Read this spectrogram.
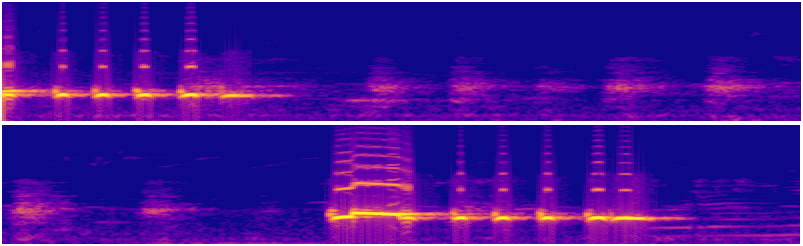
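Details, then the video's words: Zebra dove of the Bangkok type singing to attract other doves. A rapid stuttering coo phrase trails into a run of softer, evenly spaced notes. Then comes a loud rising coo and another quick burst of short notes. "Bunyi burung perkutut bangkok cocok untuk pancingan bunyi burung perkutut"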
